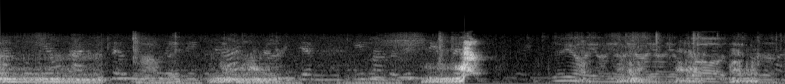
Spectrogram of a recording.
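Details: Broček, a female Cesky Terrier kept at home, chatters in low growly grumbles that break into a short sharp bark-like yelp near the middle, followed by a brief pause and more grumbling, with people speaking nearby.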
